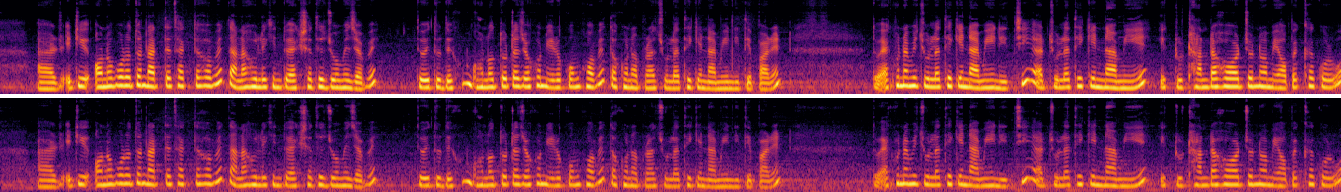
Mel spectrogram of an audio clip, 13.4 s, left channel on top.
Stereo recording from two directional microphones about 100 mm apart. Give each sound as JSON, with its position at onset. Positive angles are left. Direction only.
{"t": 0.4, "sound": "a woman's voice", "side_deg": 35}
